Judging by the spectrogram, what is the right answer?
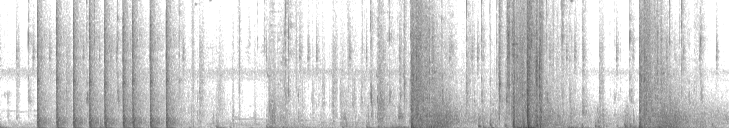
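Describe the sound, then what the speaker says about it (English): Gunfire in the video game Fortnite Battle Royale, starting with a quick rhythmic run of sharp shots, then heavier scattered blasts and rumbling bursts at moderate loudness. "Where am I getting shot from?"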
